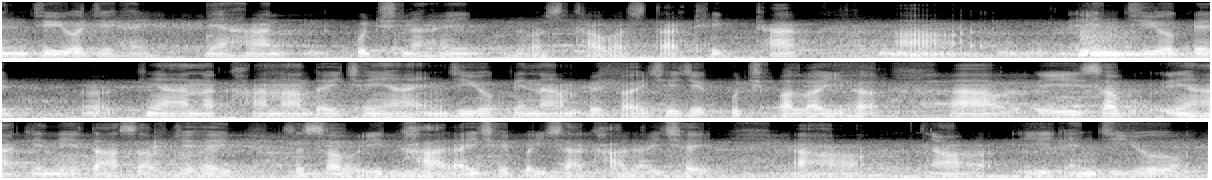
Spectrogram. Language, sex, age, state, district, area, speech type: Maithili, male, 18-30, Bihar, Muzaffarpur, rural, spontaneous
